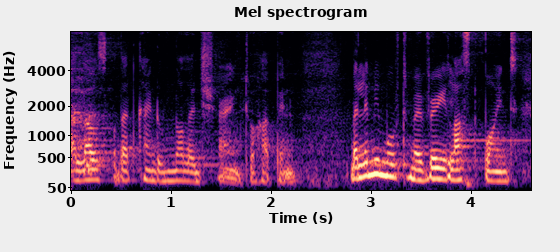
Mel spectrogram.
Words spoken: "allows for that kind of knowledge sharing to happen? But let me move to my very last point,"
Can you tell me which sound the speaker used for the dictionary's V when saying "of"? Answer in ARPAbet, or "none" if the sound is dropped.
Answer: V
